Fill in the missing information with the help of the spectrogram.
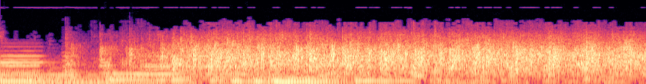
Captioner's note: applause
